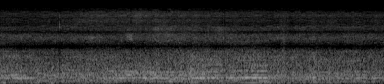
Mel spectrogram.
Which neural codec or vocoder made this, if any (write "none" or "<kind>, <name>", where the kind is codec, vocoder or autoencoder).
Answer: codec, SNAC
